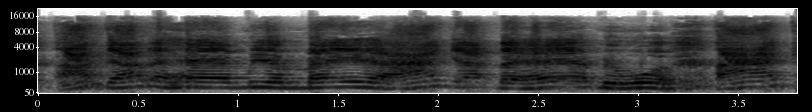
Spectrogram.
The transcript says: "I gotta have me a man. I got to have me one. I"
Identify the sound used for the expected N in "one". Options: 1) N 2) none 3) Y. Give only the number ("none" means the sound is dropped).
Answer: 2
